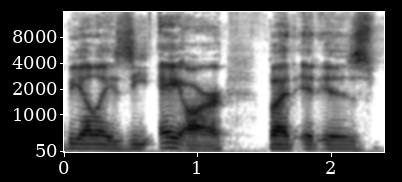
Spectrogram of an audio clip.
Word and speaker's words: Blazar: to have a conversation with my guest, Blazar. welcome to the show. Thank you so much. It's great to be here. And so I pronounce everything right. It's your name is spelled B-L-A-Z-A-R, but it is pronounced Blazar.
